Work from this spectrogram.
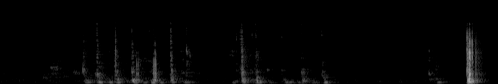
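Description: Quick, close bursts of keystrokes clatter on a computer keyboard in two short runs, then a single sharp, loud click ends the sequence in a quiet room.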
